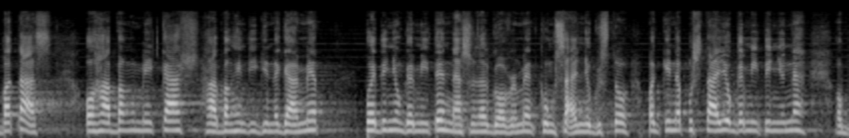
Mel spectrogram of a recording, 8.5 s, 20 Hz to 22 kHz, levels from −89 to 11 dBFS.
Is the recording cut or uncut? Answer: uncut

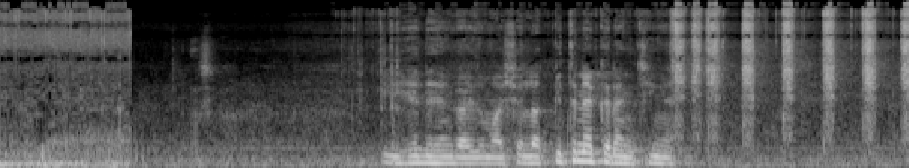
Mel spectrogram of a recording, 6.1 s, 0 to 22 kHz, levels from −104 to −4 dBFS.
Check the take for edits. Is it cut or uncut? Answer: cut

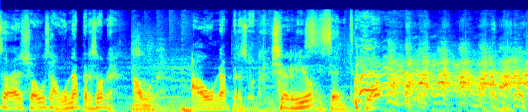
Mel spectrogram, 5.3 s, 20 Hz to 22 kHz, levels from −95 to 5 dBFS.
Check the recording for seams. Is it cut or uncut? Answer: uncut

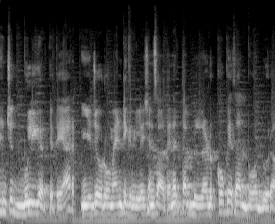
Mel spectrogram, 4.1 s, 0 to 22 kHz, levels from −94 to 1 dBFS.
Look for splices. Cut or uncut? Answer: cut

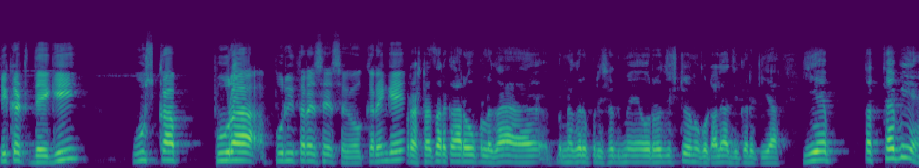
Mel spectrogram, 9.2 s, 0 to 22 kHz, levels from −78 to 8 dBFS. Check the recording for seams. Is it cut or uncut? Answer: cut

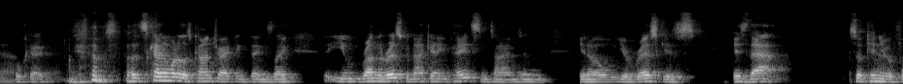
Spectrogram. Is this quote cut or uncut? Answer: uncut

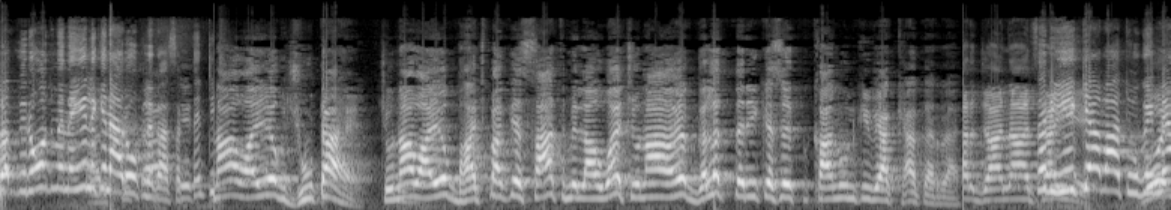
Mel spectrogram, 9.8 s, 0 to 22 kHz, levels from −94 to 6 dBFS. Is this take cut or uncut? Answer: cut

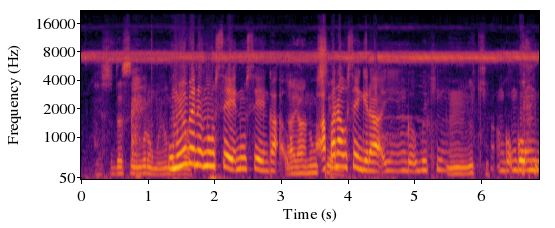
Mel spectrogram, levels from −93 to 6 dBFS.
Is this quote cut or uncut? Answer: uncut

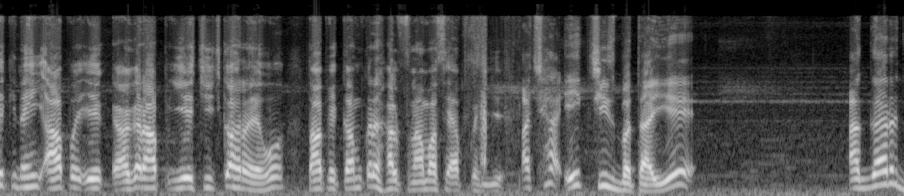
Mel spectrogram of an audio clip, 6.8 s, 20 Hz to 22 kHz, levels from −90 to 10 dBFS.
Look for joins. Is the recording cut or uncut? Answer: uncut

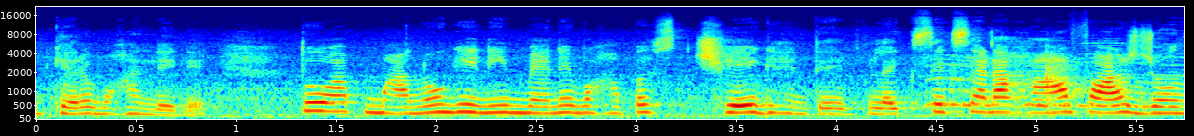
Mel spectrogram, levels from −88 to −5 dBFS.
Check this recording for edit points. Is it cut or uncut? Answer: uncut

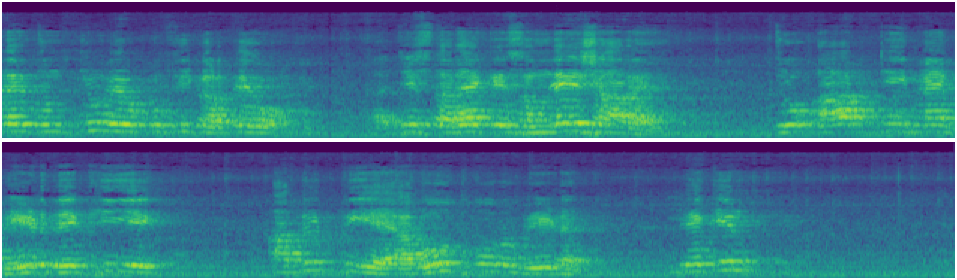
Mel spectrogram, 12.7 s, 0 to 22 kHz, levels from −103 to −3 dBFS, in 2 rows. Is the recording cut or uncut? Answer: cut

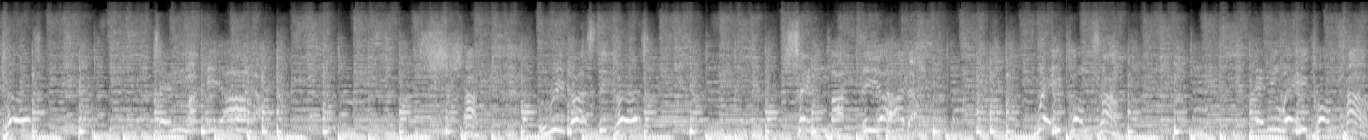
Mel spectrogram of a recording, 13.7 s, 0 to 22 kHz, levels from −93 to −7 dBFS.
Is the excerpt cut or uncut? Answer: uncut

